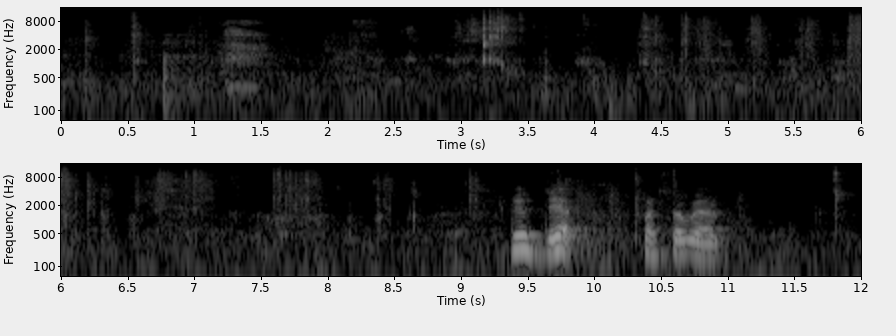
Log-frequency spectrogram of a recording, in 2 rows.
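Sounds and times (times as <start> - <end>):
potato chip crunching: 2.9 - 9.2.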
